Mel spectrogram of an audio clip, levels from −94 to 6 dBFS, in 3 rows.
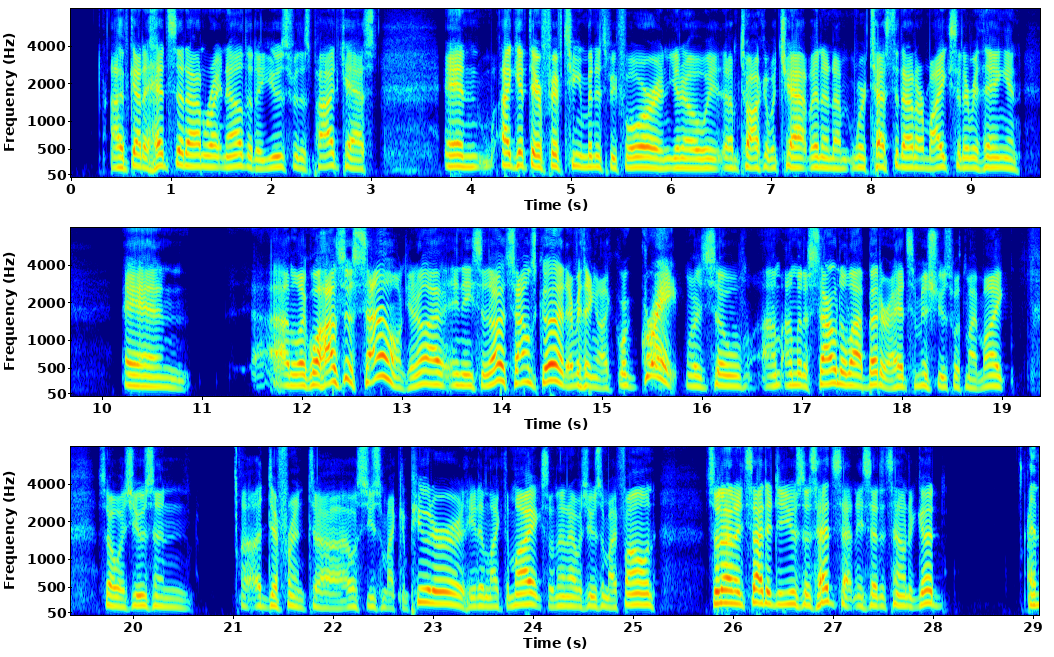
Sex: male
